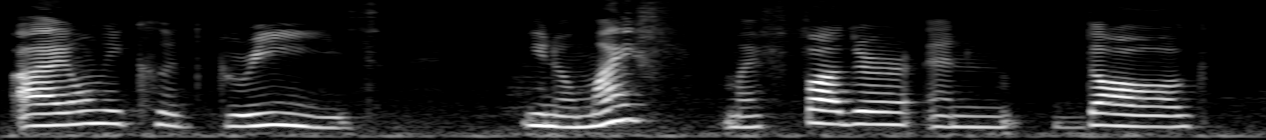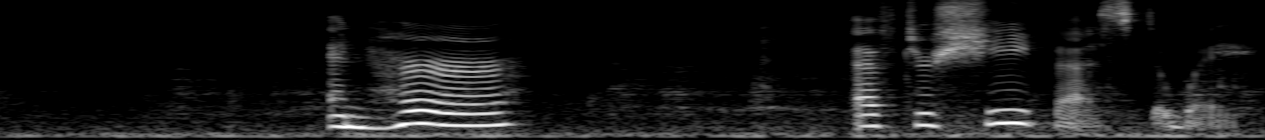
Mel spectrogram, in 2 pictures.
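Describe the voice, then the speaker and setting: A woman in her forties from Brazil, speaking English with a Brazilian Portuguese accent and a halting, hesitant way of searching for words, in a rambling personal vlog recorded at home. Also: mid-range voice, fairly even intonation, fairly bright tone. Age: 40s. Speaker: vlogger. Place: home, indoors.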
